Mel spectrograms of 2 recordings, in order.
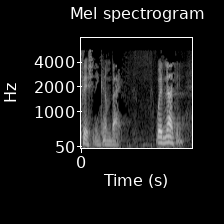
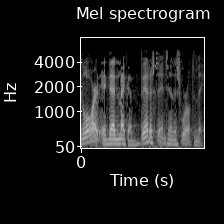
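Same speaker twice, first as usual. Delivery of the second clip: hushed aside; 10 semitones lower, 12 dB quieter than usual. Retold or imitated. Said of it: "Peter's way of saying".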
